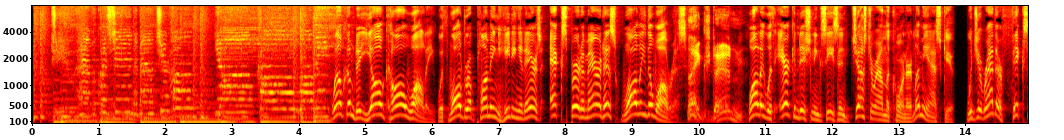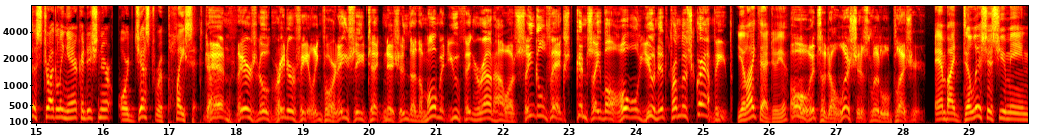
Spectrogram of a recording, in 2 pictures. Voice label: radio ads; Delicious Repairs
